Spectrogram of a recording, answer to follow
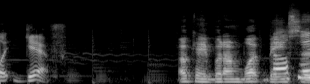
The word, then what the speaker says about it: GIF: of people call it GIF.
